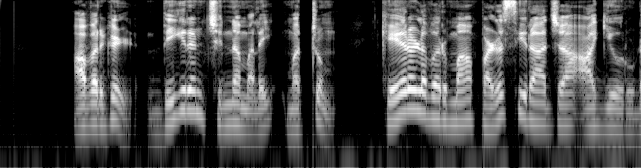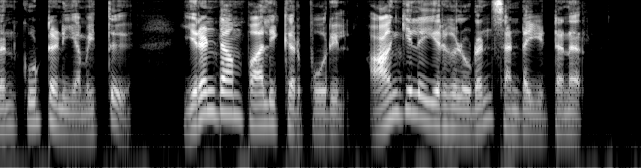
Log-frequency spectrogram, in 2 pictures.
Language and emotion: Tamil, neutral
